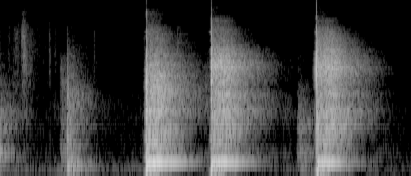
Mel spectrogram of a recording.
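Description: A hammer strikes an Allen key set in the bolt of a RockShox Lyrik or Pike fork lower leg: four or five sharp metallic taps at uneven intervals, close up, each ringing briefly before fading, with firmer blows toward the end.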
